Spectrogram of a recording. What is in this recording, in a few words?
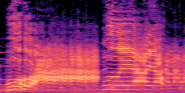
laugh; doodlebob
